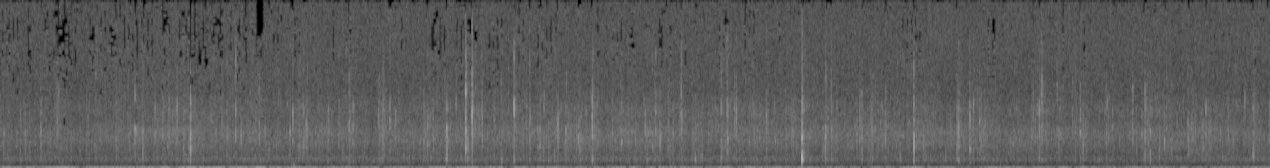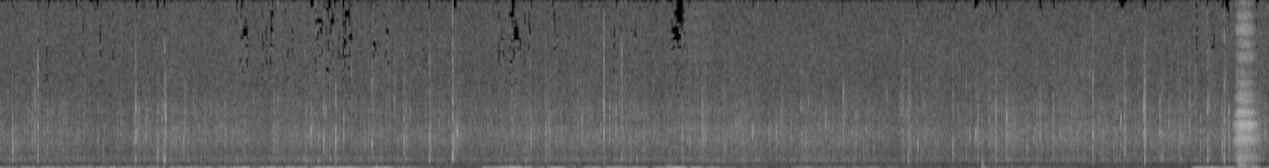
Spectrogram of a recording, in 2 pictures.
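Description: Water drops falling on dry leaf litter, light rain or fog drip from the trees: many small scattered ticks over a steady hiss. A low rumble runs underneath and eases off over the last few seconds.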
